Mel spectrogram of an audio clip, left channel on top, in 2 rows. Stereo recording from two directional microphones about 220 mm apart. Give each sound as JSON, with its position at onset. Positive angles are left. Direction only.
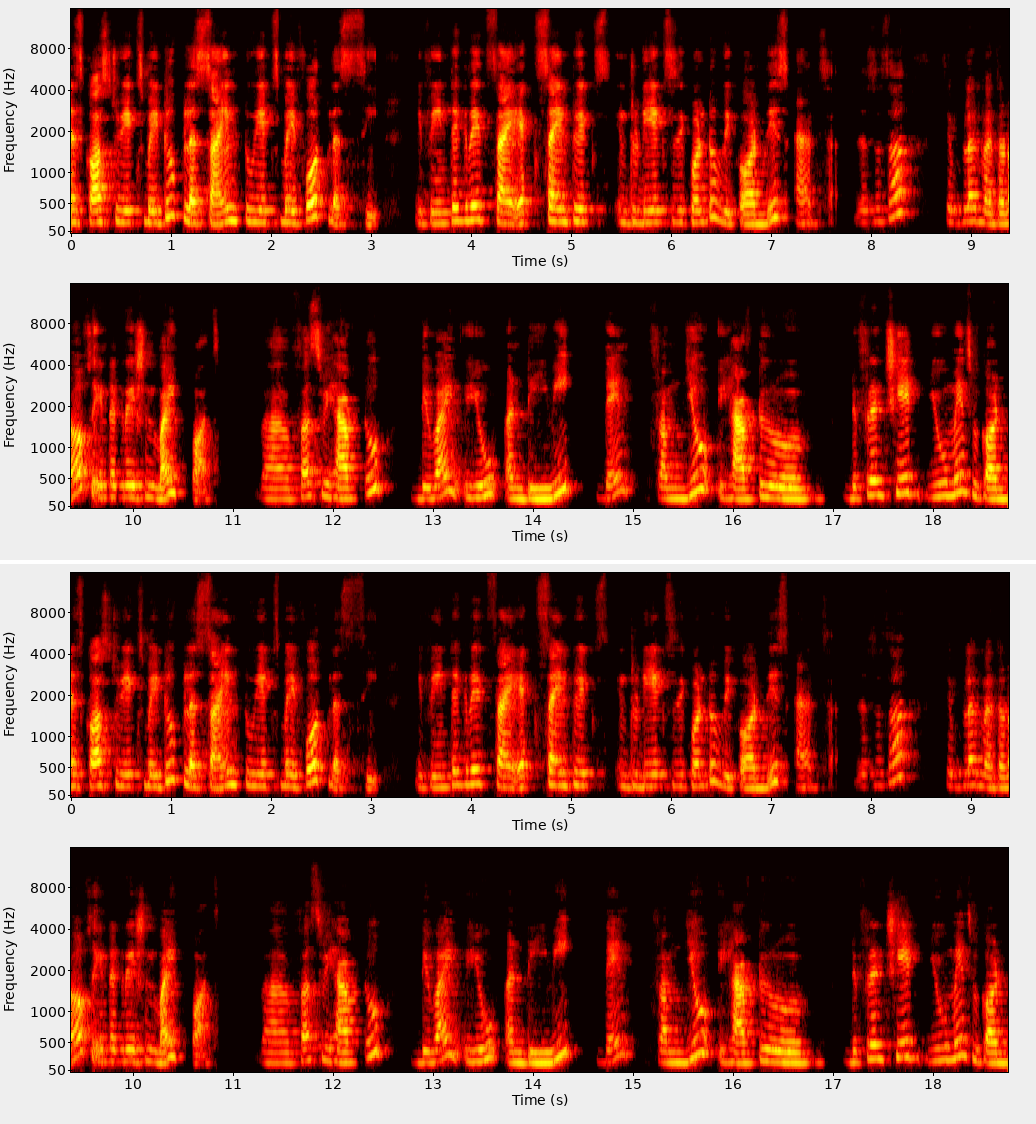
{"t": 0.0, "sound": "speech", "side_deg": 50}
